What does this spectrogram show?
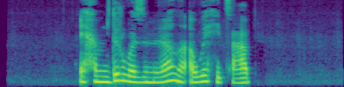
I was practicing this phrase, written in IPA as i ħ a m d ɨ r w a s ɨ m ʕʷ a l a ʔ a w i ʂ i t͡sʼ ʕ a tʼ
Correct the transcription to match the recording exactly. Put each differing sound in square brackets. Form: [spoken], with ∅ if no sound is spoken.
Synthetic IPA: i ħ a m d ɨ r w a [z] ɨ m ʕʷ a l a ʔ a w i [ħ] i t͡sʼ ʕ a [pʼ]

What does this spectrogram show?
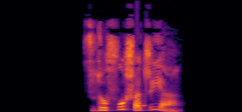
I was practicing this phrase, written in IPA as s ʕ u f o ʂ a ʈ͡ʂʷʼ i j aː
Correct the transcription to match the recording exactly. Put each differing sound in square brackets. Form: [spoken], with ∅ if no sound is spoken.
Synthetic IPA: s [z] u f [u] ʂ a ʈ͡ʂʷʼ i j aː

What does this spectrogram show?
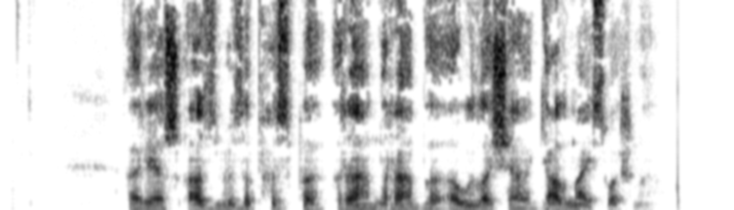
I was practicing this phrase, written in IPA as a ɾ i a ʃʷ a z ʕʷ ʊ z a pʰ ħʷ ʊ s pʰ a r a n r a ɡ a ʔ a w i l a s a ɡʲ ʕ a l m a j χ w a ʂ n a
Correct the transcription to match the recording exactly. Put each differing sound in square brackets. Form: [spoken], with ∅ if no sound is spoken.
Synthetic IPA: a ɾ i a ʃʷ a z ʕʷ ʊ z a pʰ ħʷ ʊ s pʰ a r a n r a [b] a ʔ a w i l a [ʃ] a ɡʲ ʕ a l m a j [s] w a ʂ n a

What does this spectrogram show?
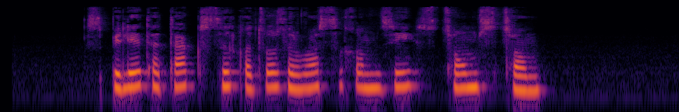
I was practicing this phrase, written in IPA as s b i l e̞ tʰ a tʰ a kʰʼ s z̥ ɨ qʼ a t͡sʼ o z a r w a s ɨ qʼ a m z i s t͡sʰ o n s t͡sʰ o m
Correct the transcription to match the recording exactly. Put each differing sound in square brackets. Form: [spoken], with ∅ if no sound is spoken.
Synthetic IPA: s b i l e̞ tʰ a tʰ a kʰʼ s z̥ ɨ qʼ a t͡sʼ o z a r w a s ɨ qʼ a m z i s t͡sʰ o [m] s t͡sʰ o m

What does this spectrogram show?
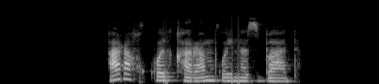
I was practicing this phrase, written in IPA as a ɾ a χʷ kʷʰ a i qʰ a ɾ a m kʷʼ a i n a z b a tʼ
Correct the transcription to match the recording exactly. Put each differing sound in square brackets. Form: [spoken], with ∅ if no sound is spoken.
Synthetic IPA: a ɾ a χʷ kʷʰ a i qʰ a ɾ a m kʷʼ a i n a z b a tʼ

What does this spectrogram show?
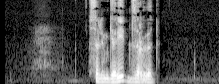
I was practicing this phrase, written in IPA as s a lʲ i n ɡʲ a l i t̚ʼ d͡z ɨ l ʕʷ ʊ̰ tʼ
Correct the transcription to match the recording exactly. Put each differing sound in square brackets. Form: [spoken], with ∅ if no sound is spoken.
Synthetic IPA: s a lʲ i [m] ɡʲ a [ɾ] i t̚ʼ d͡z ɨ [r] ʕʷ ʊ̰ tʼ

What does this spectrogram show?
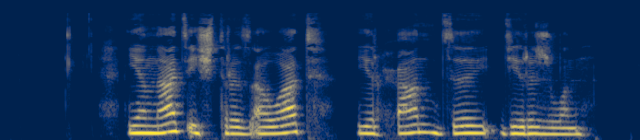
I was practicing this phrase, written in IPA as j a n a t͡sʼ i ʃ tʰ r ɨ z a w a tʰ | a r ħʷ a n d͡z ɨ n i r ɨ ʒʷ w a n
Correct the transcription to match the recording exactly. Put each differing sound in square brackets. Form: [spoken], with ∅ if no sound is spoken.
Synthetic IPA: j a n a t͡sʼ i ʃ tʰ r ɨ z a w a tʰ | [i] r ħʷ a n d͡z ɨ [d] i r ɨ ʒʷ w a n

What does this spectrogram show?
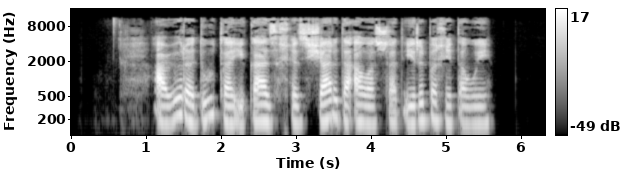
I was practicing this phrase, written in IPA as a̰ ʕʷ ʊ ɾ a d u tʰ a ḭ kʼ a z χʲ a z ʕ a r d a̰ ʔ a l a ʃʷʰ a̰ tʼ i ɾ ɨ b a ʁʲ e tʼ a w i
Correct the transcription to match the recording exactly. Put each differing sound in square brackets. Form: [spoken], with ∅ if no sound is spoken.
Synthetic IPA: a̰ ʕʷ ʊ ɾ a d u tʰ a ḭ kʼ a z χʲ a z [ʒ] a r d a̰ ʔ a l a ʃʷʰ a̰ tʼ i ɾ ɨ b a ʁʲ e tʼ a w i

